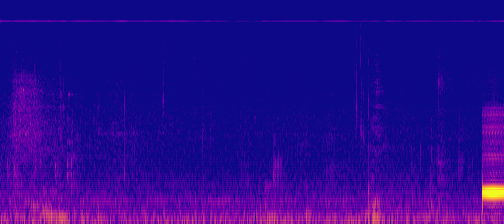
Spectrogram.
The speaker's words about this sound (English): Ah, it's ringing. That's an interesting ring.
